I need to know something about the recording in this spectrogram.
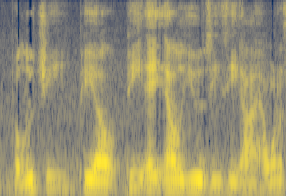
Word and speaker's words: Paluzzi: got robert horton richard jaigle ted gunther luciana paluzzi palucci p-l-p-a-l-u zzi i want to say her name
